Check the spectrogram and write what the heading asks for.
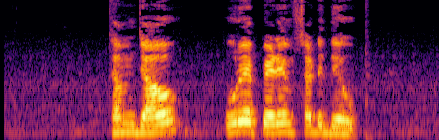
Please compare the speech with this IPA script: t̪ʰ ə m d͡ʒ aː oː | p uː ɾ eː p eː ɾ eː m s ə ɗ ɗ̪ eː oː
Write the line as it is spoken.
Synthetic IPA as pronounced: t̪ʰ ə m d͡ʒ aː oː | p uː ɾ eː p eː ɽ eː m s ə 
